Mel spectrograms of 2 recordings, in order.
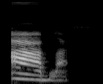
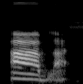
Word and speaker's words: hablas: You speak, hablas, hablas, second to last syllable.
